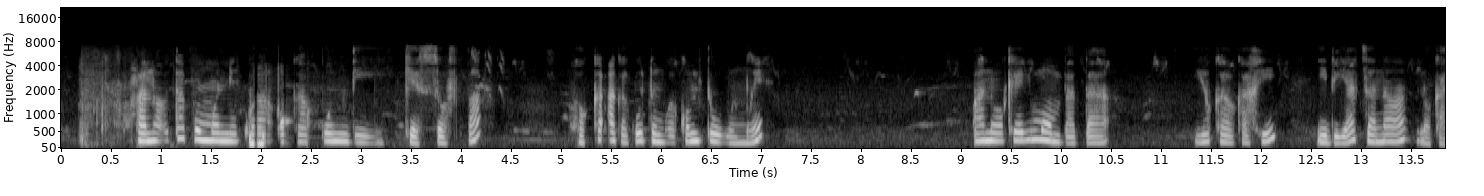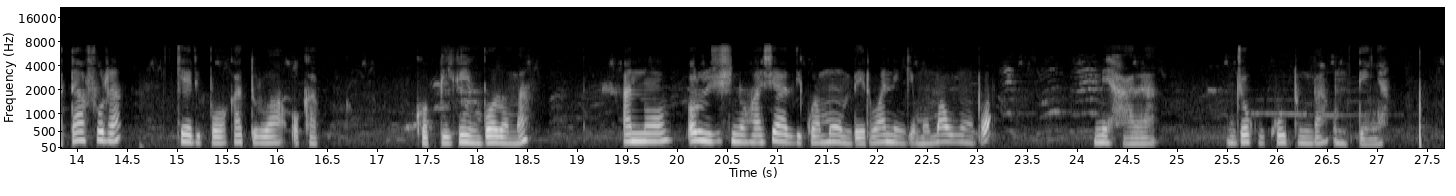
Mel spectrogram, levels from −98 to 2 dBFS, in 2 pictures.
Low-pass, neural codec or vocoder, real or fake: 7.2 kHz; none; real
